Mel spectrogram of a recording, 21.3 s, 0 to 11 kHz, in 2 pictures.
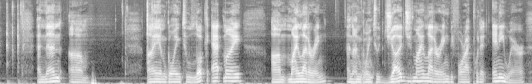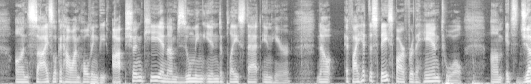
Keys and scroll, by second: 0.0-0.6 typing.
